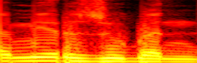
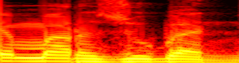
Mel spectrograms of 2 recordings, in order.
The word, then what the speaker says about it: marzuban: Para jawara, kerajaan yang lewat itu masyarakatnya sujud kepada Mirzuban tadi. Di sini bacanya marzuban ya.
